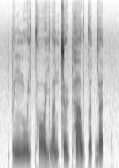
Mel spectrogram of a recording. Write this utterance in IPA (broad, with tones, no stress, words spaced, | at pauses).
pɪ˨˧ŋn̪uː˧j t̪ʰɔː˨jwɐ˧nt͡sɵ˥ɥ pʰaː˧wt̪ɐ˨˥t̚jɐ˥t̚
